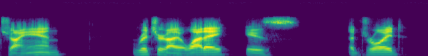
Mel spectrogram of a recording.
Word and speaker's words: Ayoade: Richard Ayoade? – Ayoade. – Ayoade, and Clancy Brown.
